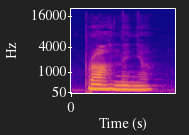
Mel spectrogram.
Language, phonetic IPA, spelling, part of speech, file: Ukrainian, [ˈpraɦnenʲːɐ], прагнення, noun, Uk-прагнення.ogg
- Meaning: aspiration, striving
